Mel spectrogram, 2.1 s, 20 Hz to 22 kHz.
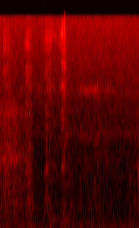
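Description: Faint scraping of a small hand gouge (a No. 11 veiner) being pushed through wood: a few short cuts in the first second, then almost nothing.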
